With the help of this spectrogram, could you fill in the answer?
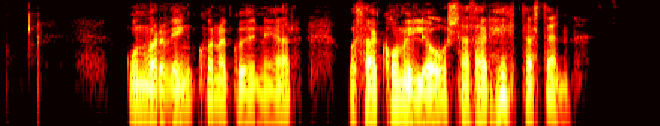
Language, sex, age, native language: Icelandic, male, 50-59, Icelandic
